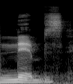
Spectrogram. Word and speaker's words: XIB: XIV's which are called nibs I'm not sure why they're pronounced nibs it kind of bothers me that it's an X and it's pronounced as an N but let's let's stick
